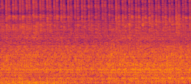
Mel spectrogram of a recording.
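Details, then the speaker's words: Auction-bought wood chipper that had a no-start fuel-line problem, on a test start with the choke on, the fuel filter bypassed via a taped connector and the air cleaner off: the small single-cylinder fires in a quick, even beat and keeps running on its own; normal running. "This is just for a test. Got the choke on... and there it goes. Woohoo!"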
